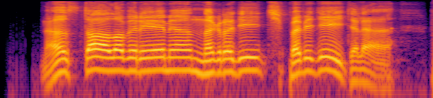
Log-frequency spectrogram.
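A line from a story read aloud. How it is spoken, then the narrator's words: Booming announcer voice. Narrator (Russian): прогремел невидимый комментатор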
